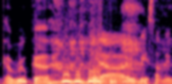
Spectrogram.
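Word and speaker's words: Alluka: you can't put like, it wouldn't work to be like Aduka with like a D. It would have to be like a flipped R, like Aruka, because they don't say it like Aluka in the Japanese version.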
